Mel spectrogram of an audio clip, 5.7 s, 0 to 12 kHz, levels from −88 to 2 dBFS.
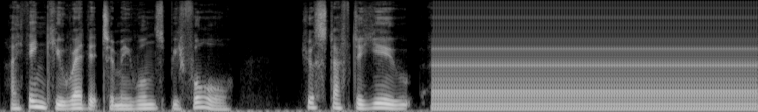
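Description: A system hang loop begins at 3.26 s and runs to the end: the system froze while the audio hardware kept replaying one 20 ms slice of speech, 122 times over. The repetition at 50 Hz replaces the speech with a steady, low buzz.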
